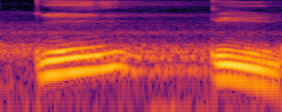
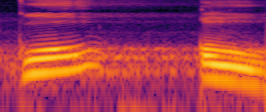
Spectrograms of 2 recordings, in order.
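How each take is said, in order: The two takes are said the same way.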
